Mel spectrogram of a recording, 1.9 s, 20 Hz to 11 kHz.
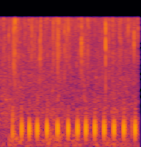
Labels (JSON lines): {"label": "biophony, pulse", "recorder": "SoundTrap 500"}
